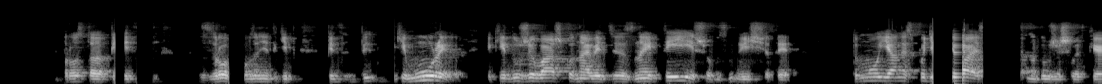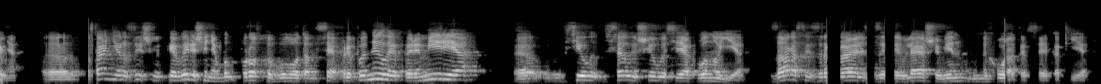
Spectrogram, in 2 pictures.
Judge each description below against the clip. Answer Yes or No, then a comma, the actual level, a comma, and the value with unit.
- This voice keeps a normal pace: Yes, average, 140 wpm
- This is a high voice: No, medium, 175 Hz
